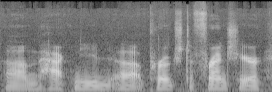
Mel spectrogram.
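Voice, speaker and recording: A man's voice: fairly low pitch, monotone, unhurried, gravelly. A man hosting a casual car review show, rambling and self-deprecating with lots of filler words.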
